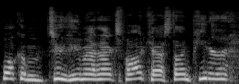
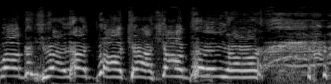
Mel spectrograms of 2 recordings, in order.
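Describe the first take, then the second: First: It is said flatly, with little energy. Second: It is said lively, with much energy.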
